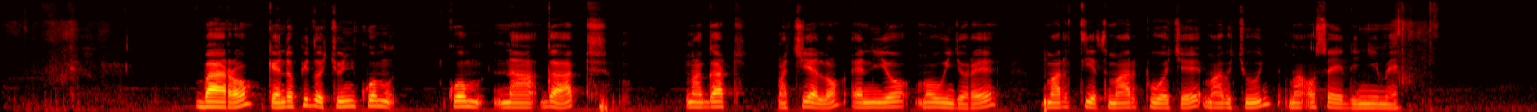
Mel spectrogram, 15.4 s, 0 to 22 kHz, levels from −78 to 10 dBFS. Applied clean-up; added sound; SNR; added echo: none; Whoosh, swoosh, swish; 13 dB; none.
